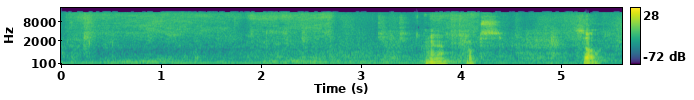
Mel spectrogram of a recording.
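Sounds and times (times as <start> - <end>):
pen strokes drawing a diagram on a board: 0.2 - 2.8
speech: 3.6 - 4.4, 5.2 - 5.5.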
